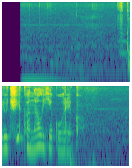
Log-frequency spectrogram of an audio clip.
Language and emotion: Russian, neutral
